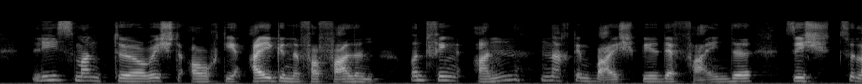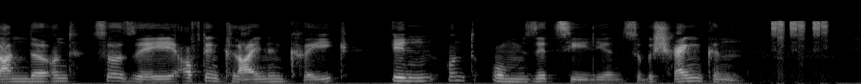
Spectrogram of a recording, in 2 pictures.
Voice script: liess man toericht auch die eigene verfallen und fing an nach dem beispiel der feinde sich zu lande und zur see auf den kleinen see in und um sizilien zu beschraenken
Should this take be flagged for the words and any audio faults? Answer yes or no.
yes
